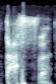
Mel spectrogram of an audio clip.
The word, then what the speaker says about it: tough: Erano persone di aspetto normale, ma tough, che si pronuncia tough, e vuol dire che puoi pestarlo finché vuoi.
